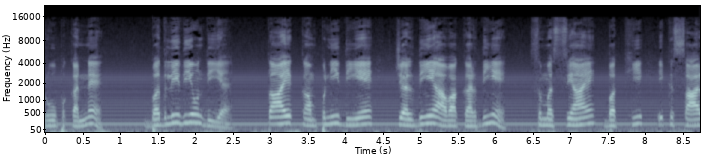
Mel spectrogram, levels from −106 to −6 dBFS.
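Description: Mains buzz runs throughout: switching spikes on a 60 Hz supply leak into the speech path, adding a steady, raspy buzz rich in harmonics, fairly prominent beneath the speech.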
